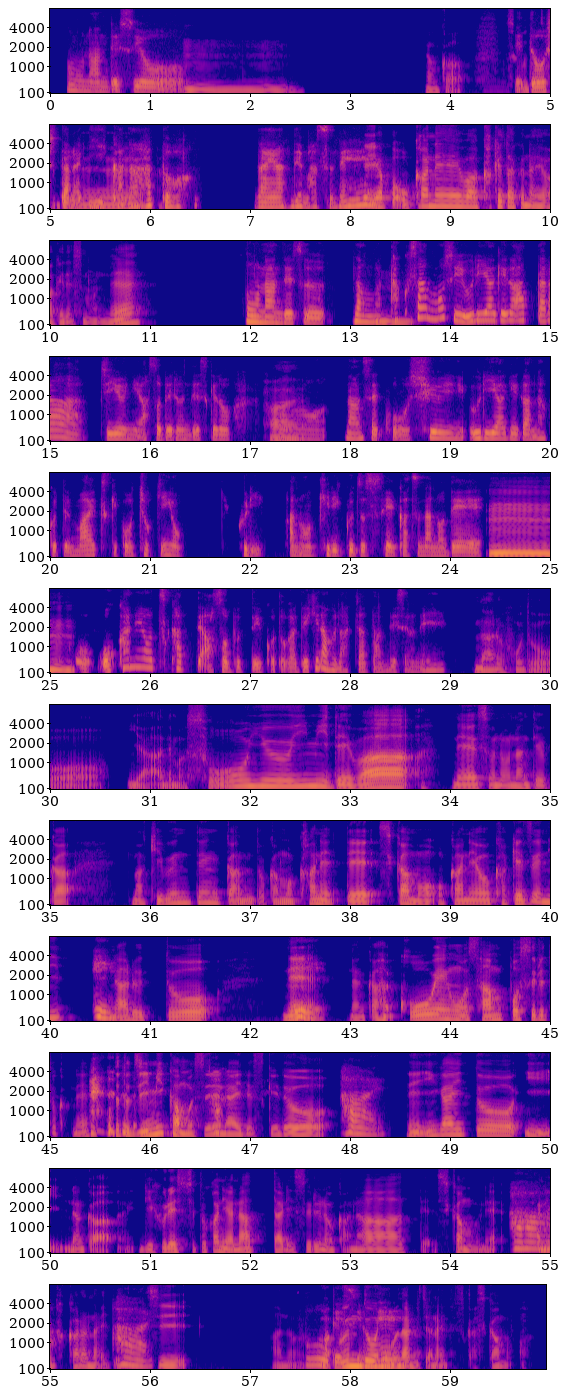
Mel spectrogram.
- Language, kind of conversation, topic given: Japanese, advice, 休日でも仕事のことを考えて休めない
- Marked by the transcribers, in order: other noise; tapping; laughing while speaking: "なんか"; laugh; laughing while speaking: "はい"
